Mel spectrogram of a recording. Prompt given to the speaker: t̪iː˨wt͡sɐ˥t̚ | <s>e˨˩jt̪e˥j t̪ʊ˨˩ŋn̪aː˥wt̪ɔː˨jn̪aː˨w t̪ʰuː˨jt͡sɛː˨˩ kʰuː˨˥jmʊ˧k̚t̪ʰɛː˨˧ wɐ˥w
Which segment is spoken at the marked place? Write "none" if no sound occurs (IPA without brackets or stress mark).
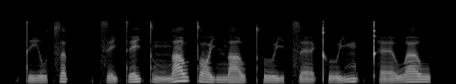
t͡s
